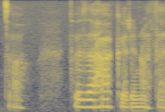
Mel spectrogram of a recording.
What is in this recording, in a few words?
"hagr", Welsh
